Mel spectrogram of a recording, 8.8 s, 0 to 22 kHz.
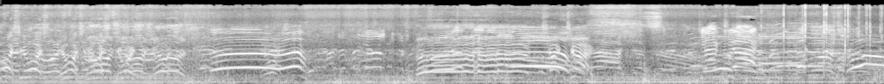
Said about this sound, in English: A rubber boat carrying 70 migrants, most of them children, touches land. For years now, this has been a regular occurrence on the Greek Aegean Islands, a gateway into Europe for migrants fleeing war and violence in the Middle East, Africa, elsewhere.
